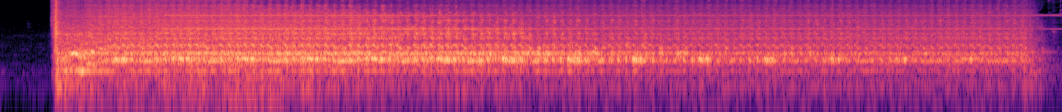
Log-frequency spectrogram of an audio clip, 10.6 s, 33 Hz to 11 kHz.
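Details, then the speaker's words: 1989 Ford F150, 61,000 miles, sat over 20 years, cranked via bridged solenoid: starter grinds steadily about ten seconds at even beat, never catching. Cranks but won't start; owner suspects old fuel needing repriming. "It's all that old fuel, I'm sure. She's right there. Just got to get reprimed. Get rid of that old fuel."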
